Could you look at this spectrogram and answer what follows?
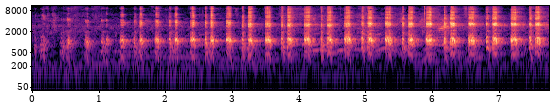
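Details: Chukar partridge calling loudly: a rapid series of sharp, clucking chuk notes, about two per second, steady and accelerating into a rhythmic chatter, with a faint murmur of voices beneath.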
